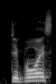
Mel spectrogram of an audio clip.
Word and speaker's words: Du Bois: Du Bois, someone who, a lot of you may see Du Bois, you see the name, it's Du Bois, that's the way his family pronounced it.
